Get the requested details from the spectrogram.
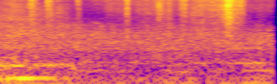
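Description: Hands pat and press on a padded chair back with soft thumps.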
